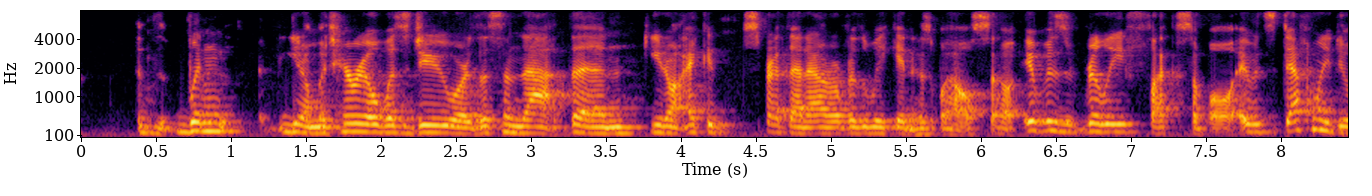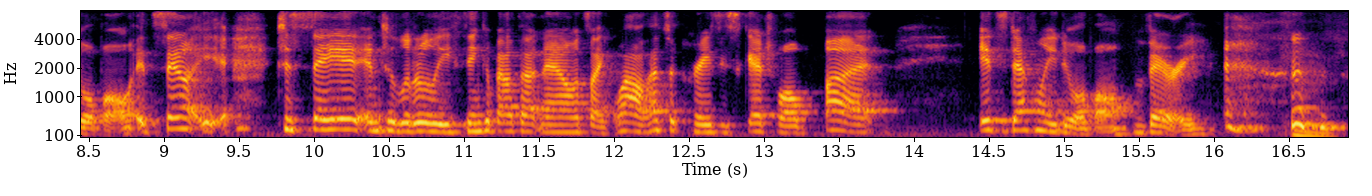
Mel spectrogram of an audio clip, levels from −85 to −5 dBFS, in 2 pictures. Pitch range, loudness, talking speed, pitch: 155-215 Hz, -17 LUFS, 195 wpm, 175 Hz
